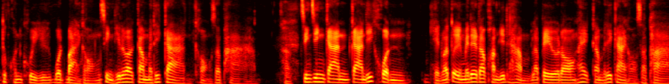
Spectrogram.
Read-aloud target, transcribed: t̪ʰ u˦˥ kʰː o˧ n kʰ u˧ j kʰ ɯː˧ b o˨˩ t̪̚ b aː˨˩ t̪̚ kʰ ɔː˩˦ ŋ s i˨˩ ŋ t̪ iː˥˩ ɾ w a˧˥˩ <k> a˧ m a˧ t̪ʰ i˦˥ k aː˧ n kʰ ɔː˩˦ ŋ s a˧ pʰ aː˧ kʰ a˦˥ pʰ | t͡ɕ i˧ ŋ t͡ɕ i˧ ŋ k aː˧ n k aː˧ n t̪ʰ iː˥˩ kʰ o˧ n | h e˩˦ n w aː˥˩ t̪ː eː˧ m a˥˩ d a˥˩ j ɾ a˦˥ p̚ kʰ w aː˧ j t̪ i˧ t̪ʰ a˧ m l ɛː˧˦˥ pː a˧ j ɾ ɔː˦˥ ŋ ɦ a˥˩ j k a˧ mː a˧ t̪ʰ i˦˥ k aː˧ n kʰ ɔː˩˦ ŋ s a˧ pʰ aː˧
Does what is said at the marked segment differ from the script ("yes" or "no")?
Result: no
